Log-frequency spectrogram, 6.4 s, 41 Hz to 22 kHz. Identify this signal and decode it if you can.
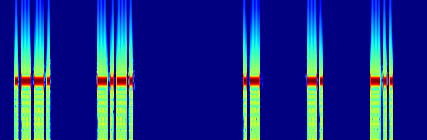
Morse code, heard as a keyed tone, about 25 wpm, spaced as for 10 wpm, 590 Hz. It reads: PC AND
